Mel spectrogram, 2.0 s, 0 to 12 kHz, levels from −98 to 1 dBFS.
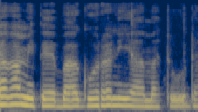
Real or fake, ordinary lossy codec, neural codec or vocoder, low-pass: fake; MP3, 64 kbps; vocoder, 44.1 kHz, 128 mel bands, Pupu-Vocoder; 10.8 kHz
